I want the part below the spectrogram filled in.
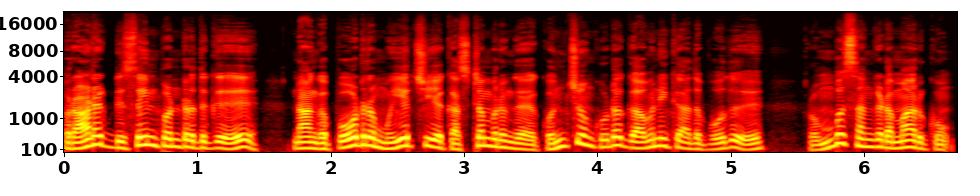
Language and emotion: Tamil, sad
